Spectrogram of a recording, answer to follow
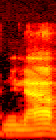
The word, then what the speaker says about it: Nienaber: Nienaber is how you say it. Nienaber. Nienaber. Think of your knee. Think of the harbour. Think of Nienaber.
